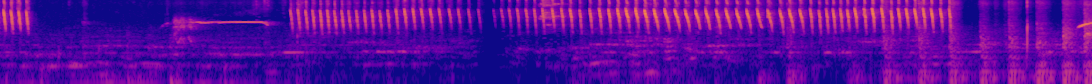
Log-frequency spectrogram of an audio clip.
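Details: Cigun starling singing ngebrem as a tutor for young birds: a brief level whistle, then long stretches of dense, rapid, rattling high pulses.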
